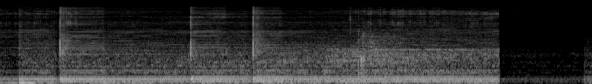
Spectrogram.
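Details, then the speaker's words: Turntable output: steady low buzzing hum with sharp clicks from a floating ground wire acting as parasitic capacitor into phono outputs, dropping to near silence once wire is connected to amplifier ground. "an obvious solution is to connect this wire to somewhere to stop it from floating and picking up noise"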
